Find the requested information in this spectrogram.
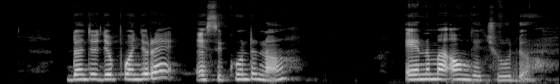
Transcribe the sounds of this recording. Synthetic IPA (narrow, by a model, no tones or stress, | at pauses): dɔɲd͡ʒɔd͡ʒopwoɲd͡ʒɾɛː | sikundnɔ | ɛnmaʔɔŋɡet͡ʃudo̰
